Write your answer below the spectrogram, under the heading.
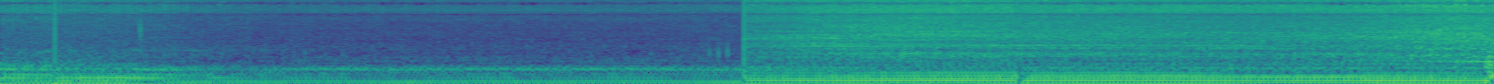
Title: Little exhaust leak still.Head gasket and head studs install.No more smoke! 🎉#automobile #cartok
